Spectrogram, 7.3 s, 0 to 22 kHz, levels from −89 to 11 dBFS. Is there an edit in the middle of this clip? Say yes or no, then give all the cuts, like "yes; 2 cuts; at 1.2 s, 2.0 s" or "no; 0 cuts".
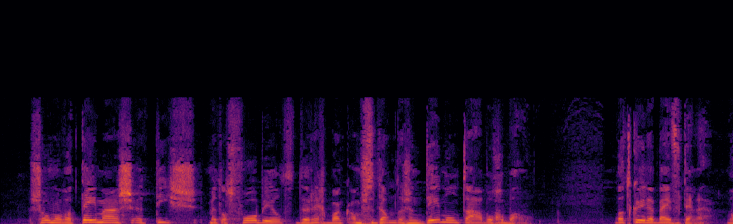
no; 0 cuts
